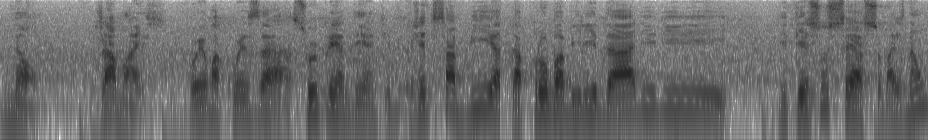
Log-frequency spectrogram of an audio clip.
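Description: A man's high-pitched voice at a fairly slow pace over light background noise. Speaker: interviewee. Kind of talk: interview answer. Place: bar. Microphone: lapel.

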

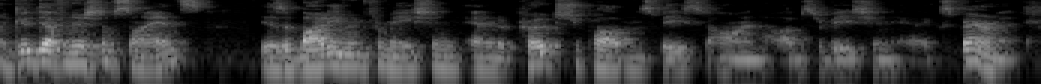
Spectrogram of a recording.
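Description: A somewhat breathy man at a fairly quick pace, with a quiet background and audible room echo. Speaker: college chemistry instructor. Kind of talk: lecture. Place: home room.

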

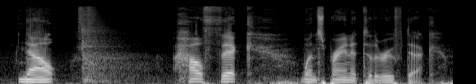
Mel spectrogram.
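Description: With noticeable background noise behind him, a man speaks at a very slow pace in a fairly low pitch and fairly even intonation. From Canada. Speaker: spray foam insulation contractor and video host. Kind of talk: tutorial-style Q&A answering viewer questions.

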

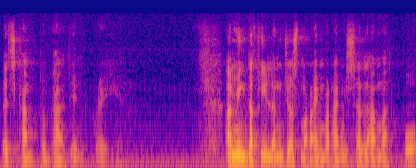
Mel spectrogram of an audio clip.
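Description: A man talks at a fairly quick pace with vocal fry and fairly even intonation, over light background noise. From Philippines. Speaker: preacher. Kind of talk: sermon. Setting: church. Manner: formal, reverent prayer cadence; earnest, teacherly, code-switching Tagalog and English.

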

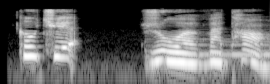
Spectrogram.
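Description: With music in the background, the speaker talks at a very slow pace in a Northern Vietnamese accent. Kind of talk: bedtime story narration for children.

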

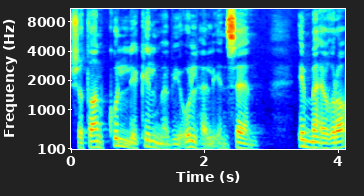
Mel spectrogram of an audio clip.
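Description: A man with an Egyptian accent talks at a very slow pace in a dark, mellow tone with ordinary pitch variation against a quiet background. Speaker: bishop and liturgy professor; bishop, liturgy professor. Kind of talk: religious teaching talk show. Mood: calm, explanatory. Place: studio.

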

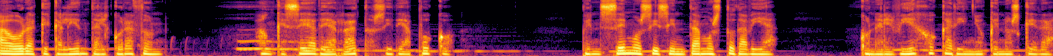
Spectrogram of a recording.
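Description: Pausing long and often, a woman with a very deep, low pitch speaks at a fairly slow pace in a monotone, flat intonation. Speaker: voice actor. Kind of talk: poetry reading.

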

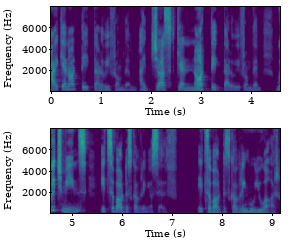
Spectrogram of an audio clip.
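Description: Speaking at a moderate pace with a fairly low pitch, a woman makes very wide pitch swings and big swings in loudness over a quiet background. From northern India. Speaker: architect and NLP trainer; NLP trainer. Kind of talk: interview, casual chat mixing Hindi and English. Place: studio. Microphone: studio mic.

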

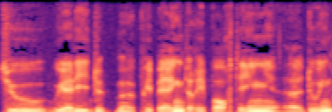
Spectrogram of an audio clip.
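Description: A man talks with a fairly low pitch and monotone, flat intonation at a moderate pace. The sound is dry with no echo. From eastern Belgium. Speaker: company CEO; guest. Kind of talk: interview. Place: studio. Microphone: headset.

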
